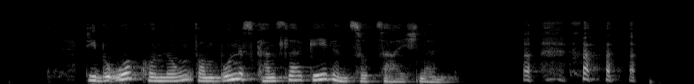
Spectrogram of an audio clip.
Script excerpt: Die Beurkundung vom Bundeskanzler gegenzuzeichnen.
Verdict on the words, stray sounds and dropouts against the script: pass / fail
fail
